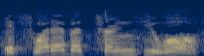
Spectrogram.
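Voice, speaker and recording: A woman's voice: medium pitch, fairly even intonation, a little slow, lightly acted. Woman playing a blunt, streetwise American dame, tinny radio. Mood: ominous. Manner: emphatic, slangy, punchy commands. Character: smart, blunt, bossy streetwise woman, hustler's confidante. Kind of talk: American old-time radio drama acting. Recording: tinny, noisy 1970s radio broadcast.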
